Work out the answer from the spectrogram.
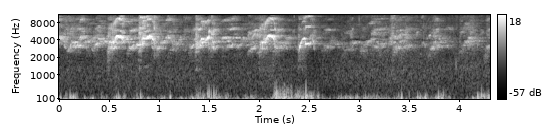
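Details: Rusty-faced parrot at Colibrí del Sol Bird Reserve in Colombia's western Andes, giving harsh, high chattering notes, a few each second, over a steady low rumble of wind or movement.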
